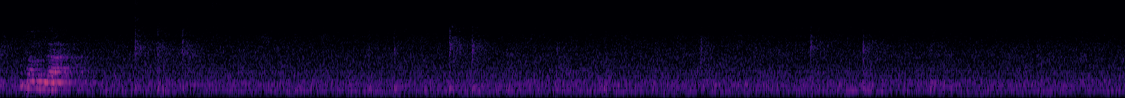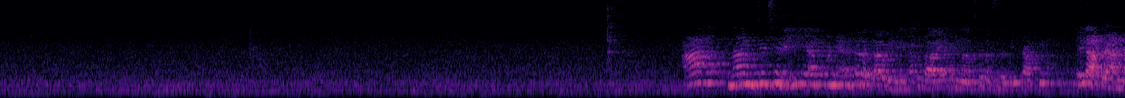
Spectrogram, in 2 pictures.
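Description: A woman speaks clearly nearby, as if explaining to a class.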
